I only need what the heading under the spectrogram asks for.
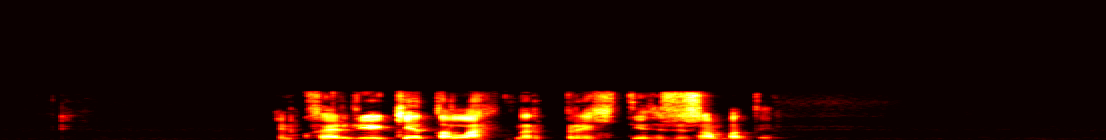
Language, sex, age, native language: Icelandic, male, 30-39, Icelandic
